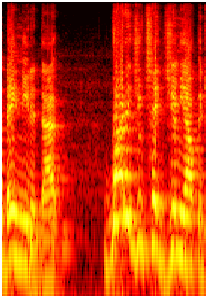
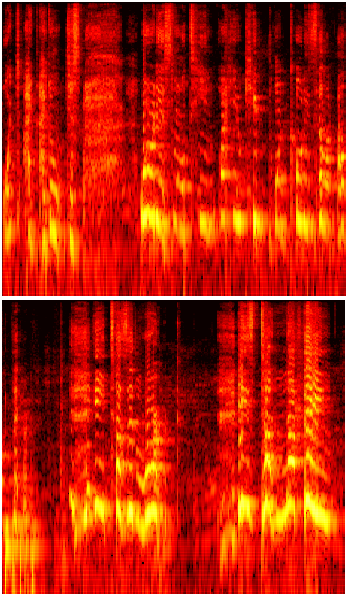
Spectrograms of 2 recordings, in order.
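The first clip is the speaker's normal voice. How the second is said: higher, strained laugh-cry whine; laughing despair; 9 semitones higher than usual. Real, not acted. Fan whining at the coach about Zeller, laugh-crying. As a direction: laugh through the frustration.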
